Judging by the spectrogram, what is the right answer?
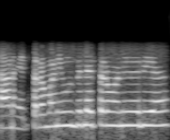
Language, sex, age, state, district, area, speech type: Malayalam, female, 30-45, Kerala, Wayanad, rural, conversation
